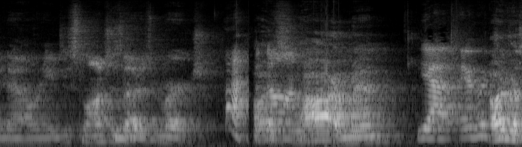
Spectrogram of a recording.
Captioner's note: laughing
